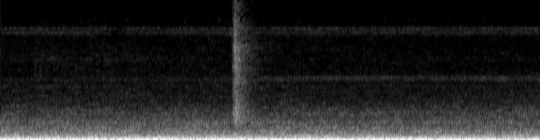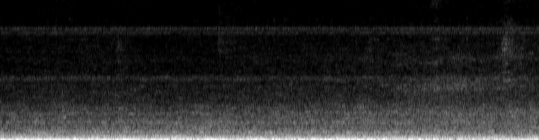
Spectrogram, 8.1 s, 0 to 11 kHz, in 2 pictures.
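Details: 2021 Kenworth T680 diesel truck idling right after an oil pan replacement and oil refill: deep, steady rumble at even idle with one short air hiss, no knocks or rattles; engine runs fine.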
